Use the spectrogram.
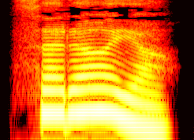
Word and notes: ಸೂರ್ಯ: sūrya

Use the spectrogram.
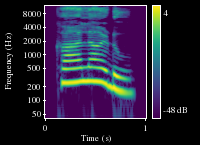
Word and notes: ಕಾಲಾಡು: kālāḍu

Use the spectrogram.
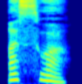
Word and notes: ಆಶ್ವ: āsva

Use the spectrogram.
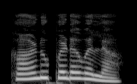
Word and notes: ಕಾಡುಪಡವಲು: kāḍu padavala

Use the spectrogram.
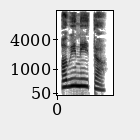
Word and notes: ಅವಿನೀತ: avinīta

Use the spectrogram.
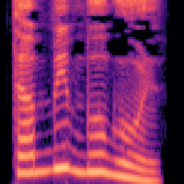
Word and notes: ತಬ್ಬಿಬ್ಬುಗೊಳ್: Kannada

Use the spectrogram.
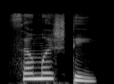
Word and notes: ಸಮಷ್ಟಿ: samaṣṭi

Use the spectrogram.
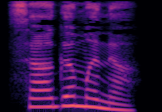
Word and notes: ಸಾಗಮನ: sāgamana

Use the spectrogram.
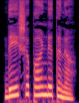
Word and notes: ದೇಶಪಾಂಡೆತನ: Kannada

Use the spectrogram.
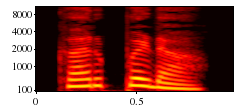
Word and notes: ಖುರಪುಟ: kannada

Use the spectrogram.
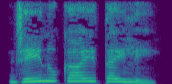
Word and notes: ಜೇನುಕಾಯಿತೈಲಿ: Kannada

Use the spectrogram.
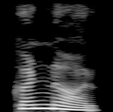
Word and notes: ಕೋನೇರಿ: konēri

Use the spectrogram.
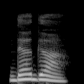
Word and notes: ದಗಾ: dagā

